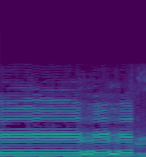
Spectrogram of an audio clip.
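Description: A voice yodeling: one long held note, broken twice in the second half by quick yodel flips in pitch and back, over a steady low beat.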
